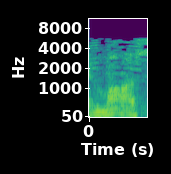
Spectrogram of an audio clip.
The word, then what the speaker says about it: Maus: Now, this portion of the program brought to you by Moss, that's spelled M-A-U-S, Moss Acura.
